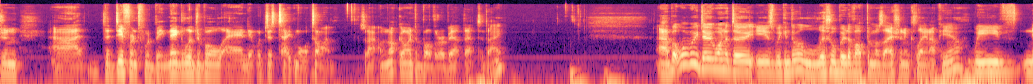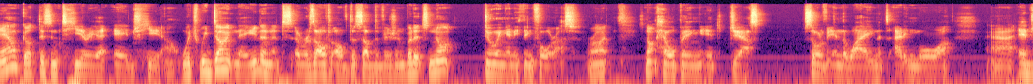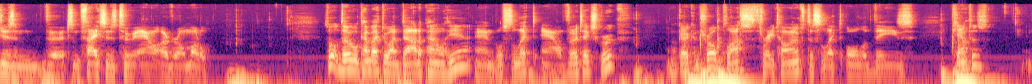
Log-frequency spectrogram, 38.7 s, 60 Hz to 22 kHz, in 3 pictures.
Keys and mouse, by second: 4.5 middle click, 7.1 shift+middle click, 7.6 middle click, 11.6 alt+click, 11.9 shift+click, 12.1 middle click, 20.5 click, 21.0 click, 25.8 shift+click, 28.4 a, 28.6 a, 31.9 click, 32.3 shift+click, 32.6 click, 34.2 ctrl+KP_Add, 34.4 ctrl+KP_Add, 34.6 ctrl+KP_Add, 37.5 shift+h.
